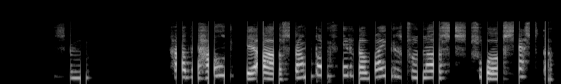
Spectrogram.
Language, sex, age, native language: Icelandic, male, 11, Icelandic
